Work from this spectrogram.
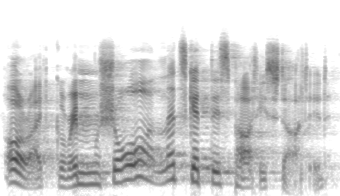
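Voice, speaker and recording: An actor playing a cocky, combative populist prime minister with brash, glib oratory in an audio drama debate. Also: male voice, high voice, sing-song, slow pace, a bit bright, dull audio, full character voice.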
